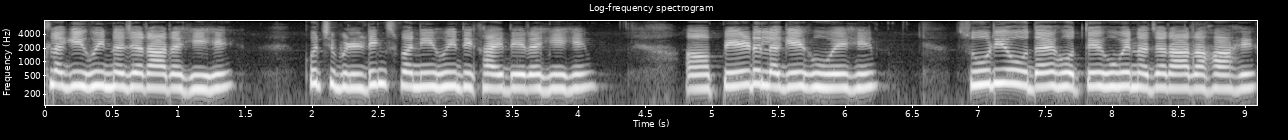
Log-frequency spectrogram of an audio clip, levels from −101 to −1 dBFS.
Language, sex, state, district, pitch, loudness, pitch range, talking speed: Hindi, female, Uttar Pradesh, Jalaun, 285 Hz, -12 LUFS, 270-295 Hz, 180 wpm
